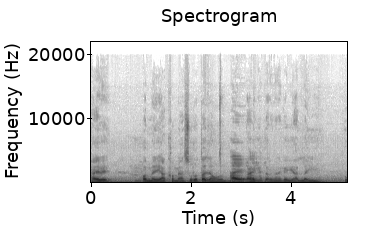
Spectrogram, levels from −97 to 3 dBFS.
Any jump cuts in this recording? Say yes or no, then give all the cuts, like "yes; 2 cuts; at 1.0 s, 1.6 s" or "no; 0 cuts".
no; 0 cuts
